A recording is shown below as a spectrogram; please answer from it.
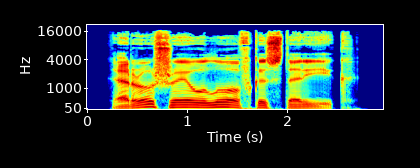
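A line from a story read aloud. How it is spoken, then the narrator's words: Muffled, mocking. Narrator (Russian): проговорил гость глухо и насмешливо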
